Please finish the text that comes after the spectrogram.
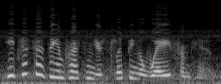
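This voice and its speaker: Game role: gossipy young female friend, very high voice, swooping expressively, needling and gushy. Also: very animated, fast talker, background noise. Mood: confiding. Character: chatty, teasing, gossipy young woman, heroine's best friend. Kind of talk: video game voice acting, phone conversation.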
